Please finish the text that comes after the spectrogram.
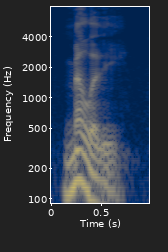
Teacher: melody has stress on the first syllable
